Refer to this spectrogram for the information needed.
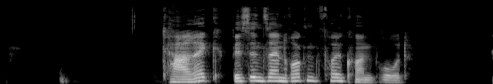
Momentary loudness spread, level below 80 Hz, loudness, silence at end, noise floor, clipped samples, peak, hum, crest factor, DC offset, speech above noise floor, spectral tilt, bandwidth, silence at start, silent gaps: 11 LU; -60 dBFS; -20 LUFS; 0.9 s; under -90 dBFS; under 0.1%; -2 dBFS; none; 22 dB; under 0.1%; over 71 dB; -5.5 dB/octave; 16 kHz; 0.6 s; none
